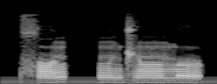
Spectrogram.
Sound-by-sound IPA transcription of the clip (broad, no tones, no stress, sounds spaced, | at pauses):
sˤ ũ | ũ n d͡ʒ õː m o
